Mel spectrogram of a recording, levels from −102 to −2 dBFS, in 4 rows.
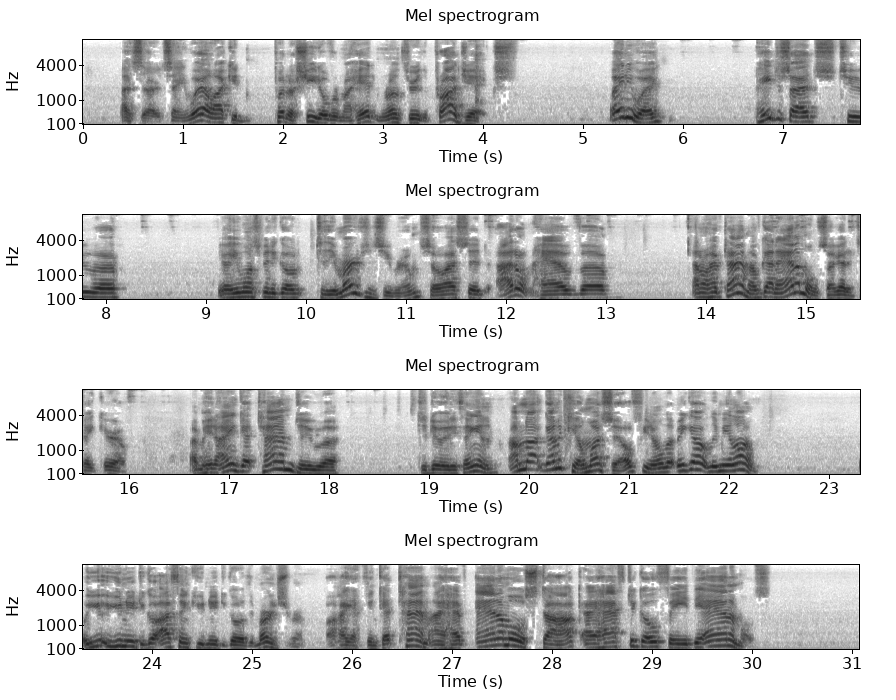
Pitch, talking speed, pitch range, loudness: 155 Hz, 215 wpm, 140-195 Hz, -23 LUFS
